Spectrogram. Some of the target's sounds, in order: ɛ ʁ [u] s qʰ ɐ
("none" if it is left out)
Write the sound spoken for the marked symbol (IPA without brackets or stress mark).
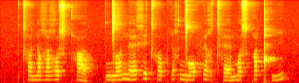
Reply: ʊ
